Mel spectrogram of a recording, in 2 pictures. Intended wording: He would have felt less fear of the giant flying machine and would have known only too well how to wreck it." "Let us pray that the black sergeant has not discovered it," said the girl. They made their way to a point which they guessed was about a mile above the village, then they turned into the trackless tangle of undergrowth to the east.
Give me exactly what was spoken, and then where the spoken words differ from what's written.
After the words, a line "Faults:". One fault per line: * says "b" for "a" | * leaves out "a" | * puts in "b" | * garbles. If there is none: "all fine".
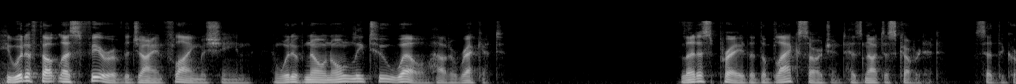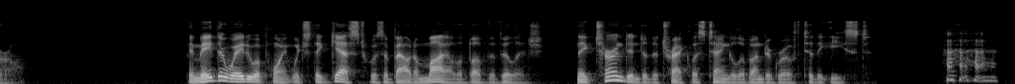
He would have felt less fear of the giant flying machine and would have known only too well how to wreck it." "Let us pray that the black sergeant has not discovered it," said the girl. They made their way to a point which they guessed was about a mile above the village, they turned into the trackless tangle of undergrowth to the east.
Faults:
* leaves out "then"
